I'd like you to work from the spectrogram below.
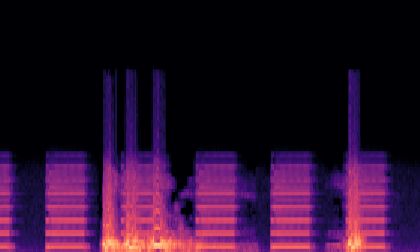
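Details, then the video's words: Pet dog reacting to an alarm clock: loud, harsh, wavering barks and yelps in two bursts, the first lasting about two seconds. They alternate with the clock's steady, evenly spaced electronic beeps, which sound alone before, between and after the dog. "Our Dog Howling at the Alarm Clock"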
